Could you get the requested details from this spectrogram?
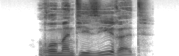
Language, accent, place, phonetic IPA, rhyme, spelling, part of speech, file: German, Germany, Berlin, [ʁomantiˈziːʁət], -iːʁət, romantisieret, verb, De-romantisieret.ogg
- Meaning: second-person plural subjunctive I of romantisieren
